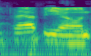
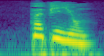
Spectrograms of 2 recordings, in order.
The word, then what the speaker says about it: Papillon: I hate to agree with Tim Woodburp, but it is Papillon. I mean, to me, that is the French pronunciation. Spelling the letter, saying the letters L like that is Papillon. English.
